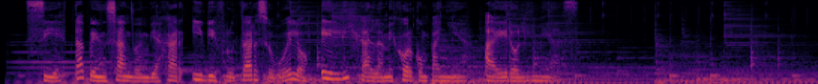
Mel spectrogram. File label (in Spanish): Comercial; Aerolineas Commercial Sample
